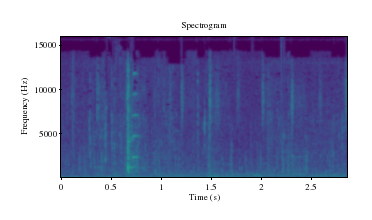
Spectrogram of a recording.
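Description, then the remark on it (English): Metal handles rattle and latches clunk as men try the doors of a row of boathouses one after another, with a short creak partway through, all fairly loud over a steady low rumble. “The mobsters try different doors.”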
